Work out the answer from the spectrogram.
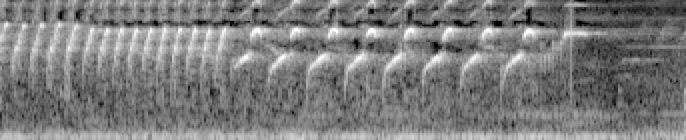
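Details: Russian canary song: a rapid run of high chips, then paired notes alternating a bright high whistle with a lower curved slur, repeated about eight times before fading out.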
